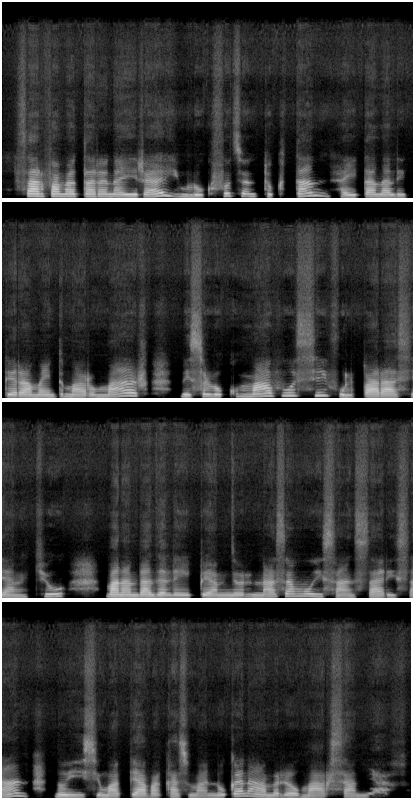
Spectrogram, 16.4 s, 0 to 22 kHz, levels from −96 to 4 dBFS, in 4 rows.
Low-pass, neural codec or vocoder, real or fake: 19.8 kHz; autoencoder, 48 kHz, 32 numbers a frame, DAC-VAE, trained on Japanese speech; fake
